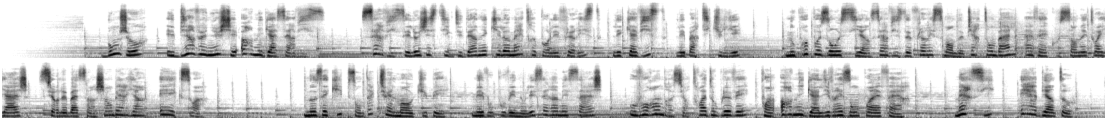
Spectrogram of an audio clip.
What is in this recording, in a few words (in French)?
repondeur; Ormiga services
